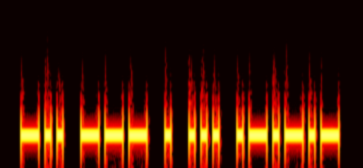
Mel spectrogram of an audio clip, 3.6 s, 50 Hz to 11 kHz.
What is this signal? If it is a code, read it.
Morse code, heard as a keyed tone, about 20 wpm, 700 Hz. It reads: DOES.
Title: Sentences with 2-Word Phrases - Spoken Beginning - 20wpm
